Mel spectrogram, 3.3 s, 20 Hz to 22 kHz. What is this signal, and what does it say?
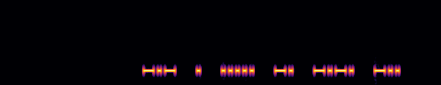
Morse code, heard as a keyed tone, about 46 wpm, spaced as for 33 wpm, 700 Hz. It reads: KE5NCD
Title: USA Call Signs - 6 Characters - 2x Character Spacing - 45wpm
